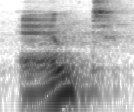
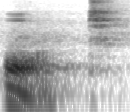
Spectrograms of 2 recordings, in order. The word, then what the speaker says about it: aunt: Então, duas pronúncias aqui, aunt, nos Estados Unidos, e aunt, na Inglaterra.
